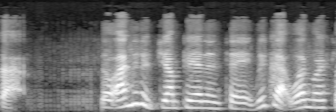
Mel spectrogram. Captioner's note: voiceover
